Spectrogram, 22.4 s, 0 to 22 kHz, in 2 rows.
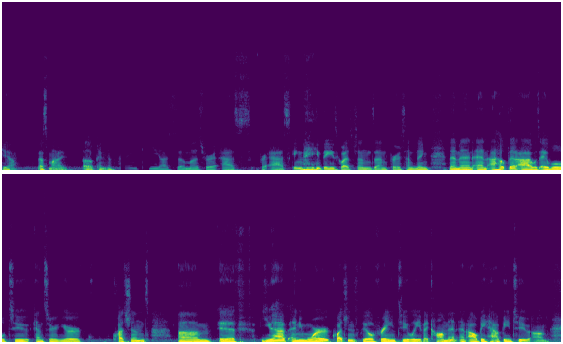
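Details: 22-year-old adult diagnosed with childhood apraxia of speech when young and rediagnosed with verbal apraxia around age 20; a neurological brain-to-mouth planning disorder without muscle weakness, with about 8 years of speech therapy: verbal apraxia of speech.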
